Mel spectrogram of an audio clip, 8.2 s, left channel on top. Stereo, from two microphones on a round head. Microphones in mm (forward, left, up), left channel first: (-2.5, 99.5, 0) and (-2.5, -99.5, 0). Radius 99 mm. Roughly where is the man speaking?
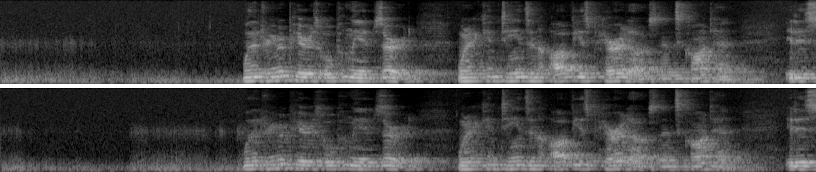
Left.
